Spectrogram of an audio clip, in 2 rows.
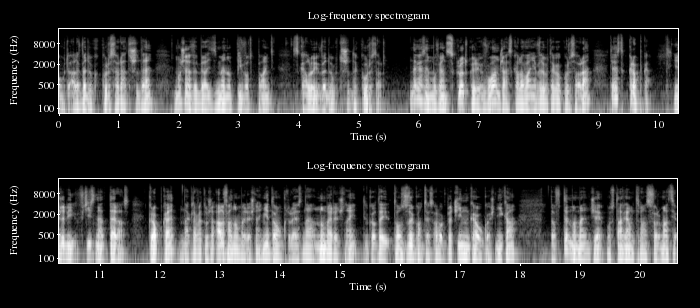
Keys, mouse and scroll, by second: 1.9-3.4 middle drag, 3.8-6.9 drag, 9.3-11.3 drag, 19.1 ..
